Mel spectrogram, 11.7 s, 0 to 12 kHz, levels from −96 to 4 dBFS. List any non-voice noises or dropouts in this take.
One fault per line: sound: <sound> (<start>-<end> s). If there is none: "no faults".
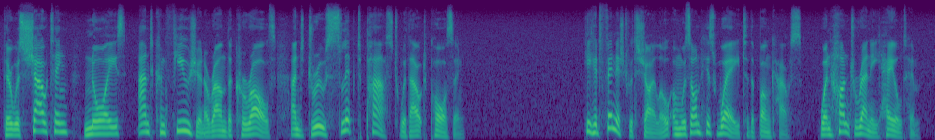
no faults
